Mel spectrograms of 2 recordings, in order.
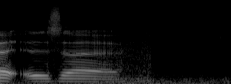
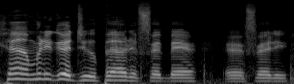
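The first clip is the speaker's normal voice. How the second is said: loud, fast mocking taunt, pitched up; 8 dB louder, faster than usual. Kid taunting Fredbear, loud fast mockery.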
